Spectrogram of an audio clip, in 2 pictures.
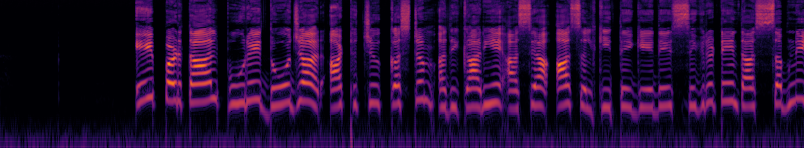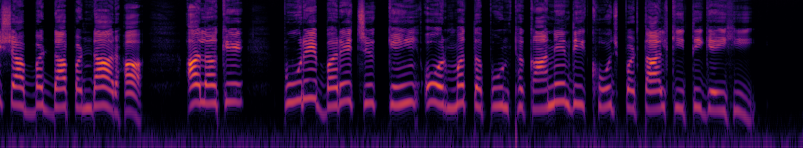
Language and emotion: Dogri, neutral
